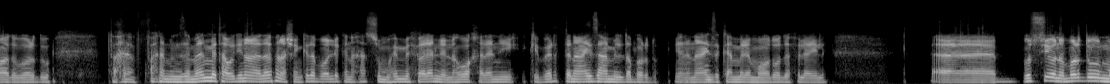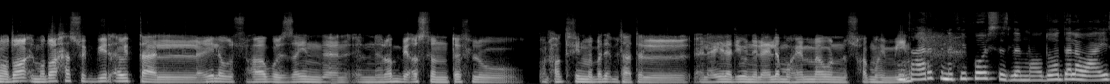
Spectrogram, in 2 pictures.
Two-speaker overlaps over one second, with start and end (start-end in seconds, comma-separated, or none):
none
